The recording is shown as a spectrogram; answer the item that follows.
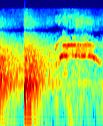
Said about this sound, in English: Great Scott! Shooting in old Eli's house!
